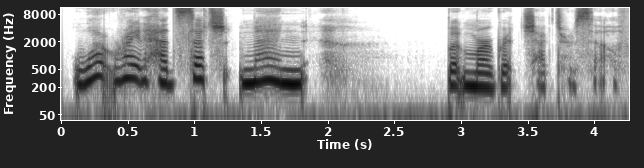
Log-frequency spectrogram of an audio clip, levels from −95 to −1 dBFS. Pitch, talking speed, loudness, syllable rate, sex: 255 Hz, 115 wpm, -16 LUFS, 4.7 syllables/s, female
